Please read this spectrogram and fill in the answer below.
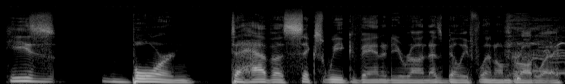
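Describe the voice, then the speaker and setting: A man's voice: fairly low pitch, fairly even intonation, a little slow, dry recording, clean studio sound. Wry, quippy male podcast host. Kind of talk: casual movie review chat.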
